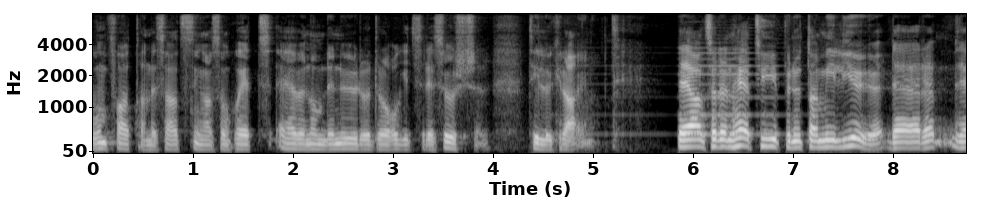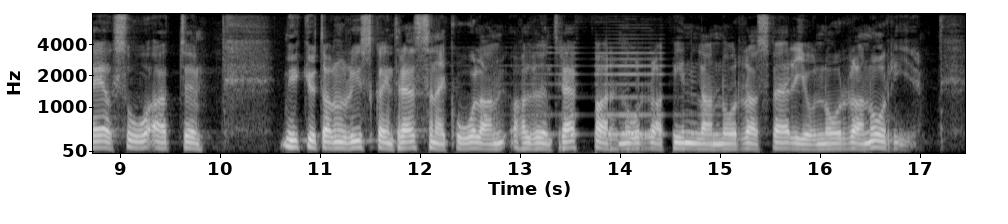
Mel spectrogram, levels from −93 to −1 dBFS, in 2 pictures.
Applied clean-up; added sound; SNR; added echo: neural mask model RNNoise.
